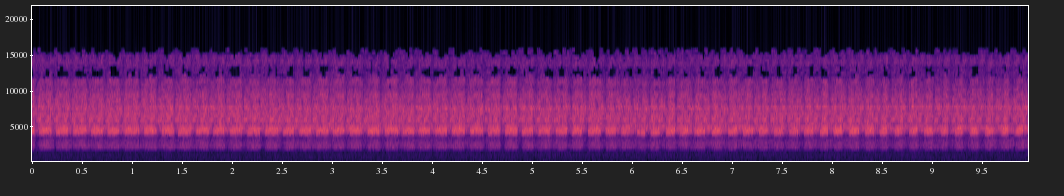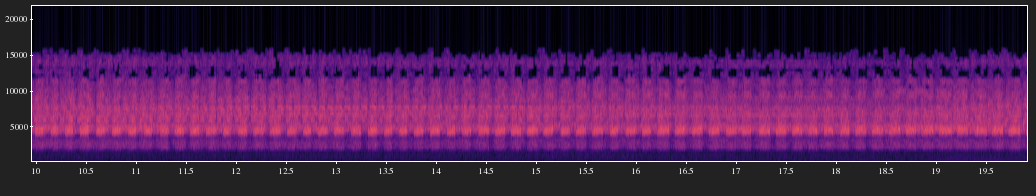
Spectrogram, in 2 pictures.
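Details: Steady chorus of singing cicadas in nature, a dense sizzling high drone rapidly pulsing throughout, with a faint low humming in the background.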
